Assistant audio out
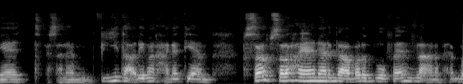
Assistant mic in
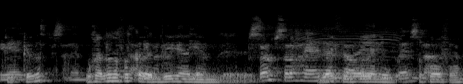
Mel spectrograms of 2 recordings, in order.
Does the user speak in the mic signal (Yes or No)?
Yes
